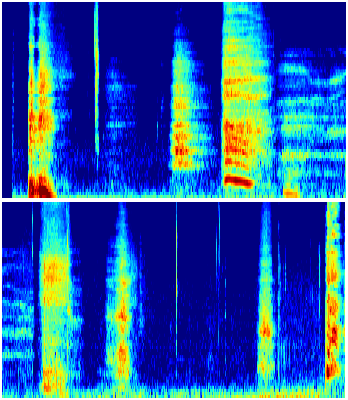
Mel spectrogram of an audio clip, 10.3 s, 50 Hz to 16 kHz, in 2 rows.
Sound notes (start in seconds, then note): 0.4 clears throat; 2.5 sighs; 3.2 both sighing; 5.8 sniffles; 9.0 deeply exhales; 10.1 sobbing quietly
